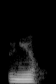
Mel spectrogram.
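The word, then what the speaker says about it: ν: represented by presented by new like we will pronounce it as a new menu okay and uh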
